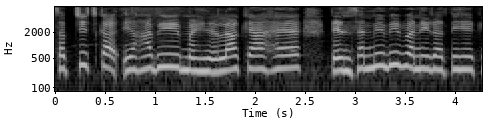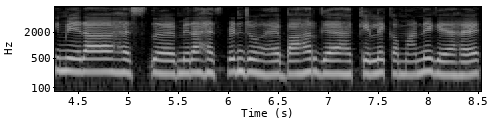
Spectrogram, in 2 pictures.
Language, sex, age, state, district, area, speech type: Hindi, female, 30-45, Uttar Pradesh, Bhadohi, rural, spontaneous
